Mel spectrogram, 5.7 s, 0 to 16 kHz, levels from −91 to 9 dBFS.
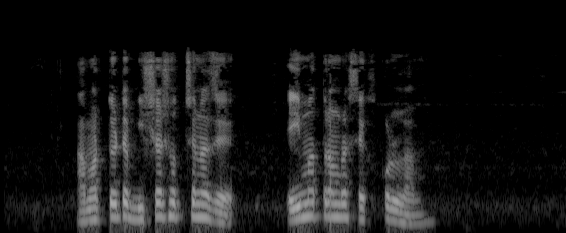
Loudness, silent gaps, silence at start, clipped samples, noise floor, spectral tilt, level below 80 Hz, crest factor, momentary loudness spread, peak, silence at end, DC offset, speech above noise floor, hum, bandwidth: -35 LUFS; none; 0.8 s; under 0.1%; -75 dBFS; -4 dB/octave; -70 dBFS; 20 dB; 13 LU; -18 dBFS; 1.35 s; under 0.1%; 41 dB; none; 8 kHz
